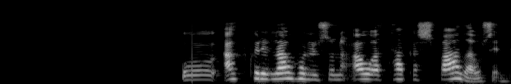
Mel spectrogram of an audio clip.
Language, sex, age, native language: Icelandic, male, 40-49, Icelandic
